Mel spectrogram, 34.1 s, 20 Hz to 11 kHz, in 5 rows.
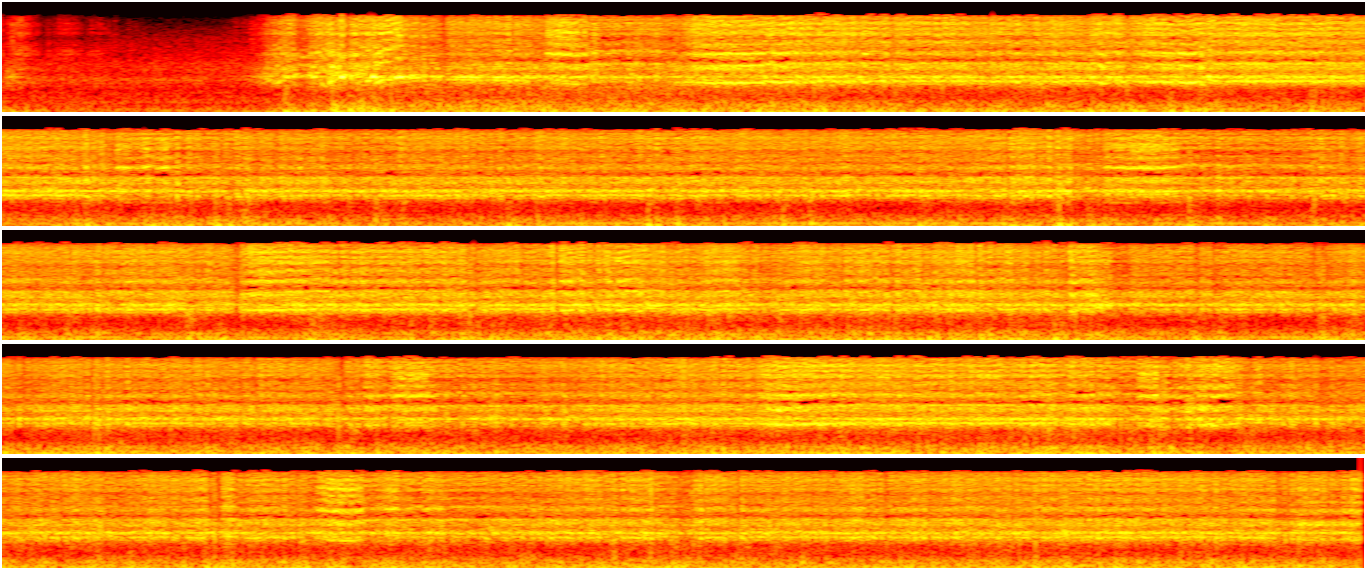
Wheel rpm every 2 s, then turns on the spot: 130, 230, 230, 230, 230, 230, 230, 230, 230, 230, 230, 230, 230, 230, 230, 230, 220.
none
